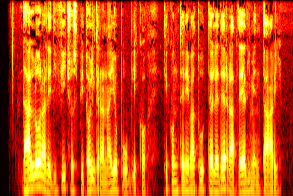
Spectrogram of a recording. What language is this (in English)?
Italian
